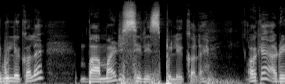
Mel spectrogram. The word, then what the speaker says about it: Balmer: ঠিক তেনেকে আহিব তোমাৰ বামাৰ সিরিজ ওকে সো এনেকে নাম্বাৰ 2 টো কি হ'ব যে বামাৰ সিরিজ ওকে নাম্বাৰ 2 টো BALMER বালমাৰ সিরিজ বুলি কয় বামাৰ সিরিজ এল টো সাইলেন্ট থাকে সো এই যেটো বামাৰ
